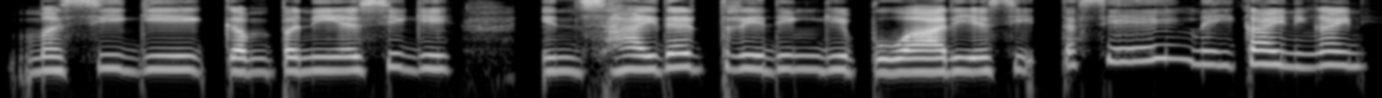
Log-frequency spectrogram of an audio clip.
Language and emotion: Manipuri, disgusted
